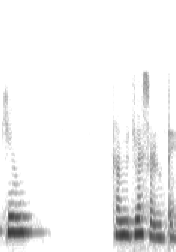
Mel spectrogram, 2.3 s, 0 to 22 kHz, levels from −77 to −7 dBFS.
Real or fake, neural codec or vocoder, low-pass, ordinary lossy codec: fake; codec, 16 kHz, 1 kbps, FreqCodec, smaller model; none; none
